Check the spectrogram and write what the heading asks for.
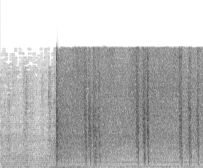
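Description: Background music with a steady sustained tone, joined about half a second in by the loud crackling hiss of electric arc welding, full of sharp ticks.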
